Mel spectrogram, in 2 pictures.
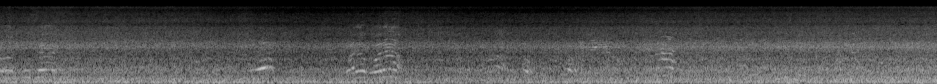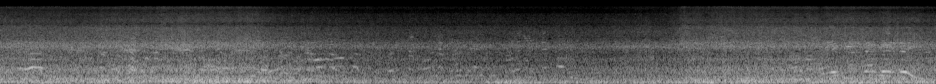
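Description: Sea surf washing in and breaking on the shore, swelling louder about ten seconds in and again near the end, with wind buffeting the microphone. Distant voices call out over the surf.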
